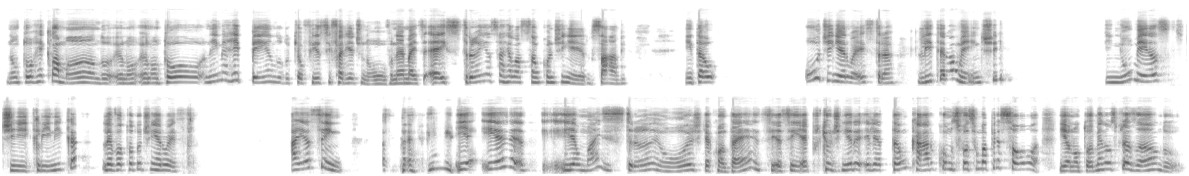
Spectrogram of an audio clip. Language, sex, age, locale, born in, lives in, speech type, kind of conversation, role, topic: Portuguese, female, 55-59, pt-BR, Brazil, United States, conversation, advice, user, Como um gasto inesperado pode destruir seu planejamento financeiro?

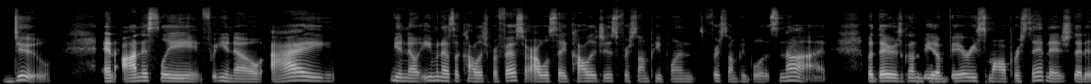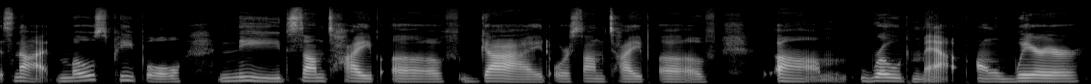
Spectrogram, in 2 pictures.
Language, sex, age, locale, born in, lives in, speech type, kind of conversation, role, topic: English, female, 45-49, en-US, United States, United States, conversation, podcast, guest, How are modern pressures shaping the student experience today?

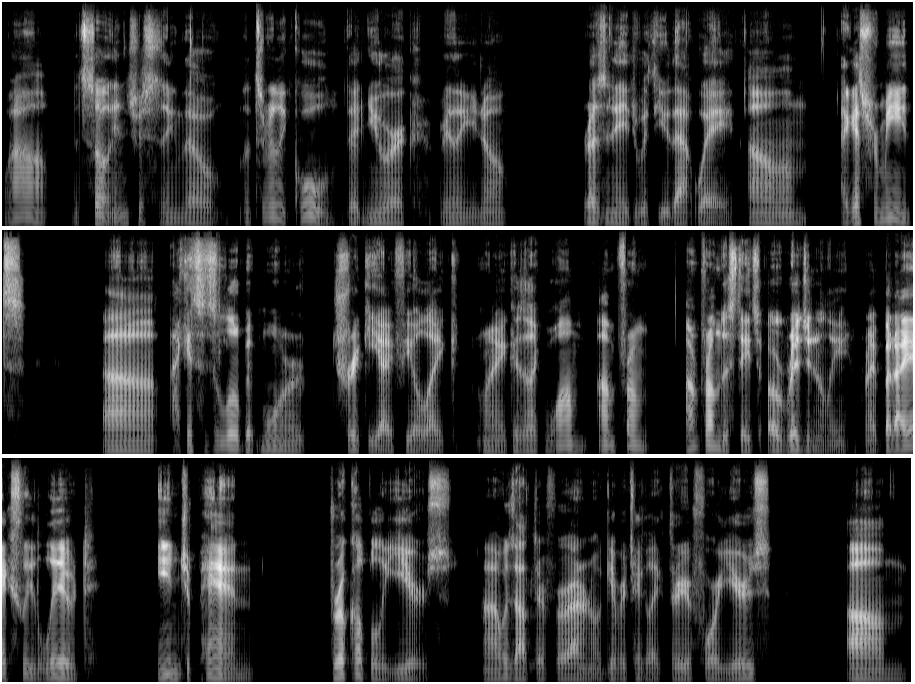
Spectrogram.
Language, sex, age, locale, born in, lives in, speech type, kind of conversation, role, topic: English, male, 30-34, en-US, United States, United States, conversation, unstructured, none, Which neighborhoods felt like home on your first visit, and what instantly won you over?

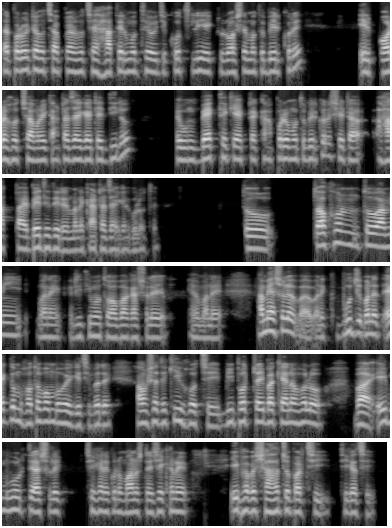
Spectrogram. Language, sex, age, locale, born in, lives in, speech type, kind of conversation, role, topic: Bengali, male, 25-29, bn-BD, Bangladesh, Bangladesh, conversation, podcast, guest, ভ্রমণের সময় কখনো কি কোনো অচেনা মানুষের সাহায্যে আপনার বড় কোনো সমস্যা মিটেছে?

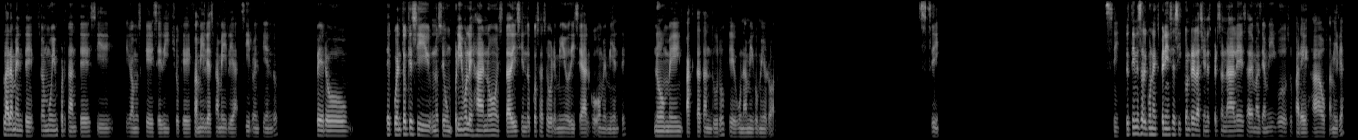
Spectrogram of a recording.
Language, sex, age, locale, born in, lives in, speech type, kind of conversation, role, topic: Spanish, male, 25-29, es-CO, Colombia, Netherlands, conversation, unstructured, none, ¿Crees que siempre es correcto decir la verdad?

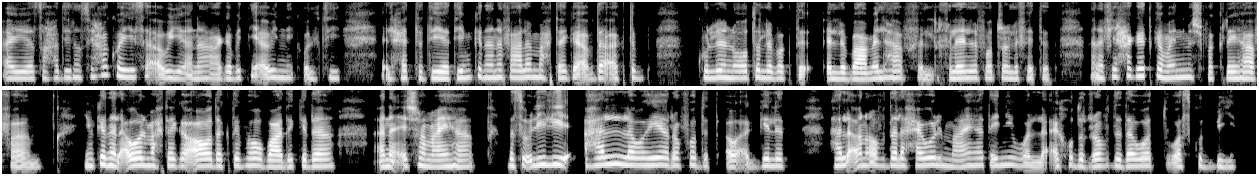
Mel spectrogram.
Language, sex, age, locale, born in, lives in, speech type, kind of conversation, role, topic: Arabic, female, 30-34, ar-EG, Egypt, Egypt, conversation, advice, user, إزاي أطلب ترقية وأنا شاكك إني مستحقها؟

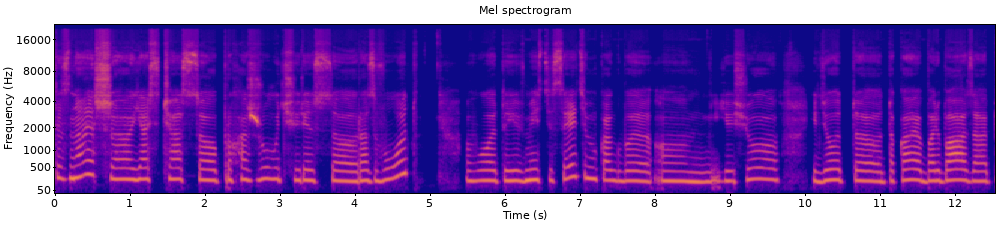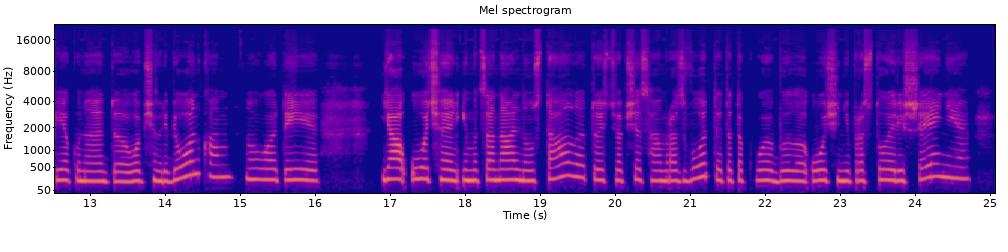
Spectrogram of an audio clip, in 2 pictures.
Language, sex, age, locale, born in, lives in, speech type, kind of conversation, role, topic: Russian, female, 30-34, ru-RU, Russia, Estonia, conversation, advice, user, Как справиться с разводом, борьбой за опеку над детьми и эмоциональной усталостью?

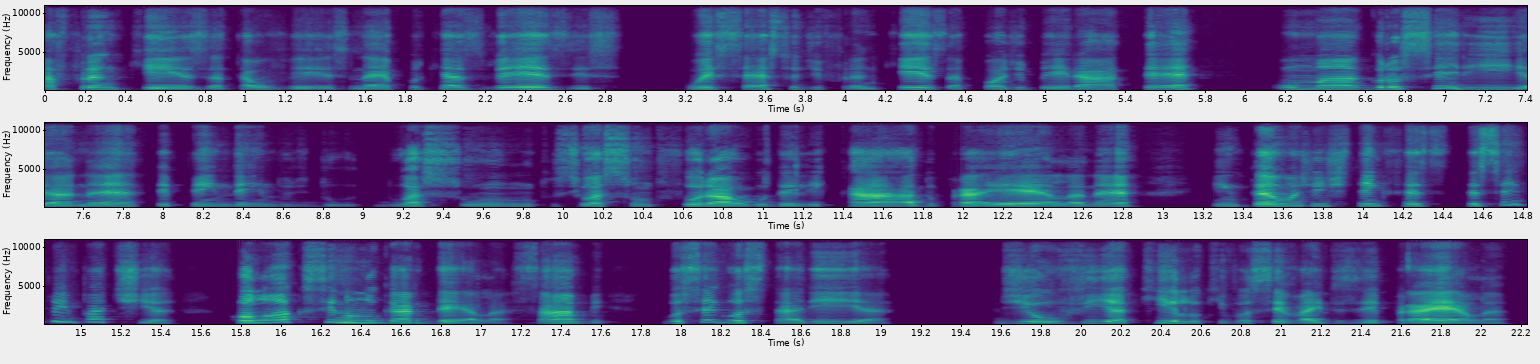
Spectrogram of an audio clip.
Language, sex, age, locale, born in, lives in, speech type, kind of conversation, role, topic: Portuguese, female, 50-54, pt-BR, Brazil, Portugal, conversation, advice, advisor, Como posso comunicar minhas necessidades afetivas sem repetir velhos padrões?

